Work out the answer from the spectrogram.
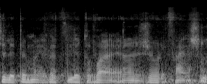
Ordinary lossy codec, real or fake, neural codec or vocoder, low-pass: Opus, 24 kbps; fake; vocoder, 44.1 kHz, 128 mel bands, Pupu-Vocoder; 14.4 kHz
